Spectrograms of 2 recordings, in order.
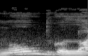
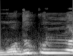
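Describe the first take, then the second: First: The middle has a clear 'dg' consonant cluster. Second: The middle has 'dhuk' with no 'dg' cluster. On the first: The speaker calls it right. "না কিন্তু মৌদগল্য" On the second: The speaker calls it wrong. "অনেকে এগুলো ভুলভাল উচ্চারণ করেন"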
